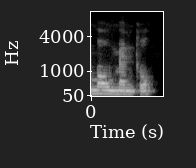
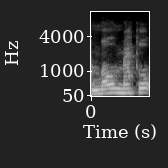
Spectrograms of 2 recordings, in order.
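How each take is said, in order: First: The second word is said with an N sound. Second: The second word is said without an N sound. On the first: "depending on whether you uh, pronounce the the, the um, bracketed N or not" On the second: "depending on whether you uh, pronounce the the, the um, bracketed N or not"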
